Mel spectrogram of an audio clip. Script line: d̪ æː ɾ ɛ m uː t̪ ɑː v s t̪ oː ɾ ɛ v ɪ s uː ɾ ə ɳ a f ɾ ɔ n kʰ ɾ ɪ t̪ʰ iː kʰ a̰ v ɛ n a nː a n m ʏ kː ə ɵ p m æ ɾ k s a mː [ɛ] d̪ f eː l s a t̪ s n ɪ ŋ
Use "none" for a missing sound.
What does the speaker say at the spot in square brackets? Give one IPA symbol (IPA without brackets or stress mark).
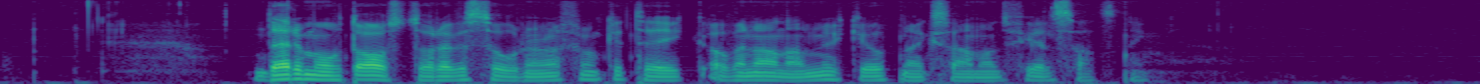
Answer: a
